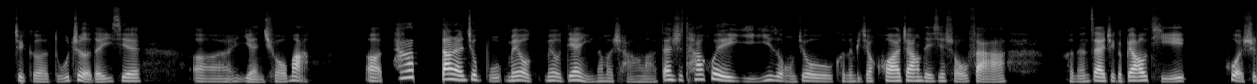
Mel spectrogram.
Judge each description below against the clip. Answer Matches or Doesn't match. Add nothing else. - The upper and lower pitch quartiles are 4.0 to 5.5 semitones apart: Matches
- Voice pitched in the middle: Matches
